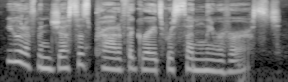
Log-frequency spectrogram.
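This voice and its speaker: A young woman playing a competitive college student in an intimate audio roleplay, a teasing, prickly but secretly fond rival who talks haltingly. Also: mid-range voice, expressive, mellow, no room sound. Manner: teasing, halting, flustered deflection.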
